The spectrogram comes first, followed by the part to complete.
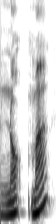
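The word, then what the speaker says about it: Noma: Tenéis una galería de arte en una antigua casa del periodo Edo, se llama No-ma. Exacto. ¿No? Como el restaurante de Copenhague, pero con 2 sílabas bien diferenciadas.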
